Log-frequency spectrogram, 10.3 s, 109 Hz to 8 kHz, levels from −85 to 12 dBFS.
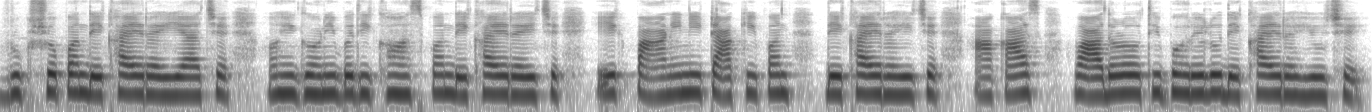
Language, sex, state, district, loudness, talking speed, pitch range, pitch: Gujarati, female, Gujarat, Valsad, -17 LUFS, 150 wpm, 215-225 Hz, 220 Hz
